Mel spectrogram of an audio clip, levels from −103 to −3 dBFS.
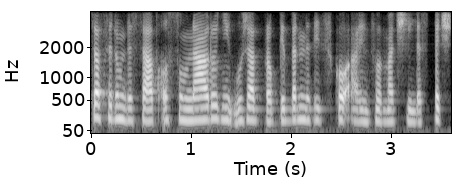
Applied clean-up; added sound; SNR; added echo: neural mask model DeepFilterNet 3.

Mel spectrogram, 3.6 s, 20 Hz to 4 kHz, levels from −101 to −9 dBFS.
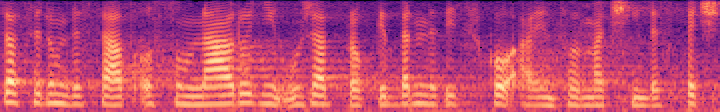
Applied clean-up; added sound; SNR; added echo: none; none; none; none.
